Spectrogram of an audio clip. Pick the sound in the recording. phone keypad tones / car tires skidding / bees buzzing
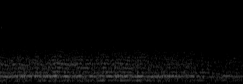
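bees buzzing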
